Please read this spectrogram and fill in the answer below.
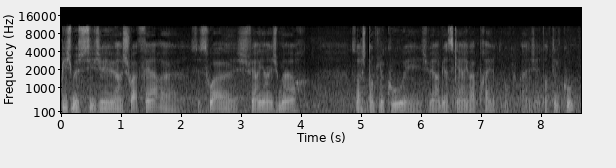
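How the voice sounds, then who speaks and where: Monotone and flat, a man speaks at a medium pitch and a moderate pace. Audible room echo and noticeable background noise surround him. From French Antilles. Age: 20s. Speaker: lung transplant patient. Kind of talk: testimony. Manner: halting.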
